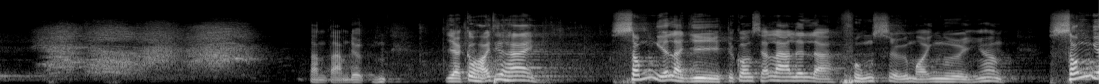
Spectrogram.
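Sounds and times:
group of children shouting in unison: 0:00.3 - 0:02.8
speech: 0:03.1 - 0:10.9.

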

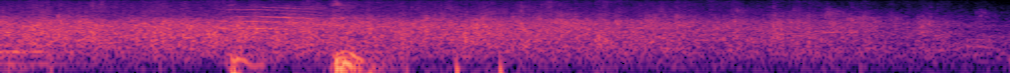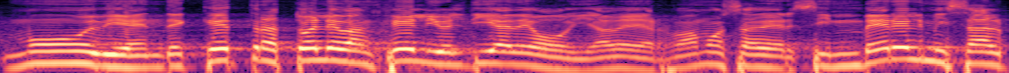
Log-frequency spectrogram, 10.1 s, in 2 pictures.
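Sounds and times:
audience applause: 0:00.0 - 0:05.1
speech: 0:05.1 - 0:10.0.

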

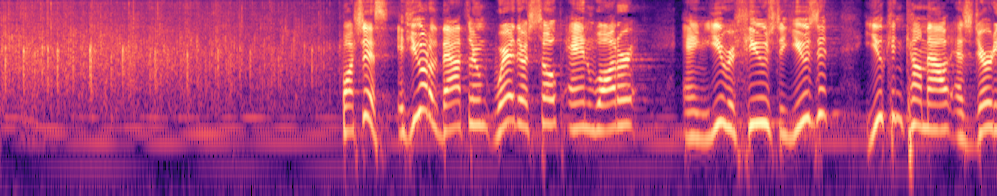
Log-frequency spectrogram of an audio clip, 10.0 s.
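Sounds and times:
audience clapping hands: 0:00.0 - 0:03.5
speech: 0:03.4 - 0:09.9.

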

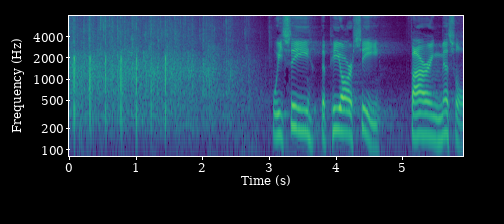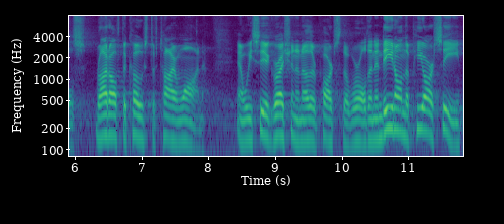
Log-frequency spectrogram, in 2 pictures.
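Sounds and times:
audience applause: 0:00.0 - 0:02.9
speech: 0:03.1 - 0:11.8.

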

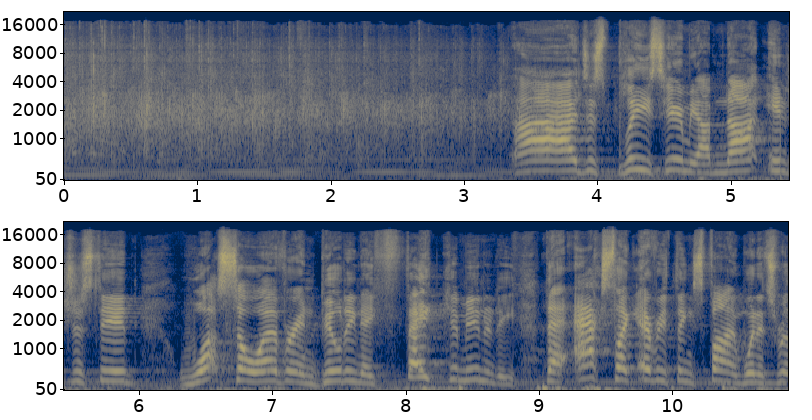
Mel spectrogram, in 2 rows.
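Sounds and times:
audience clapping and applauding: 0:00.0 - 0:04.3
speech: 0:03.4 - 0:10.8.

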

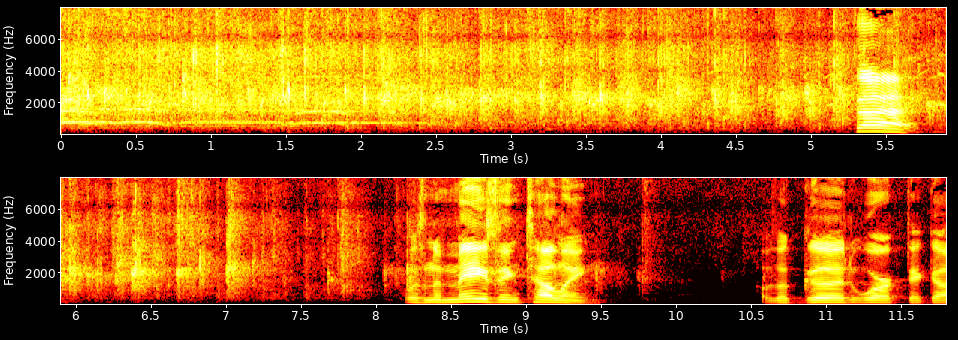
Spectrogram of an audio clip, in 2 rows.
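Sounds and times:
round of applause: 0:00.0 - 0:08.4
speech: 0:05.3 - 0:05.8, 0:08.2 - 0:09.5, 0:10.6 - 0:11.7.

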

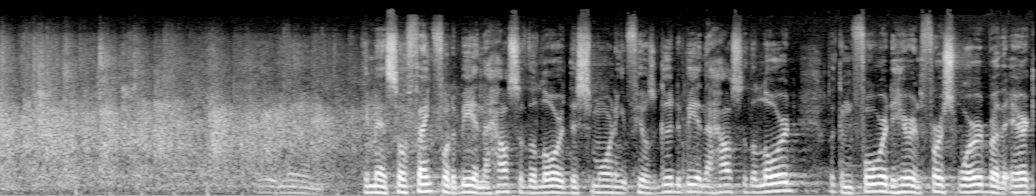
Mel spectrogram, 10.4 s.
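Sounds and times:
audience hand clapping: 0:00.0 - 0:04.7
speech: 0:03.7 - 0:10.3.

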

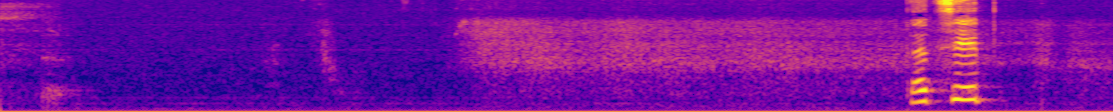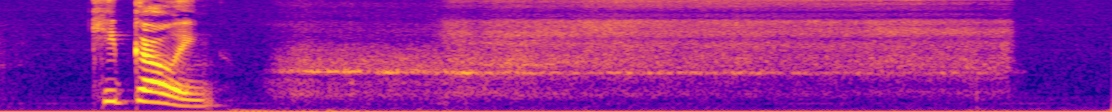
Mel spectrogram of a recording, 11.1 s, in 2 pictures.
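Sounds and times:
person doing four-square breathing exercise: 0:02.3 - 0:05.8, 0:06.9 - 0:10.7
speech: 0:04.6 - 0:05.1, 0:06.0 - 0:06.7.

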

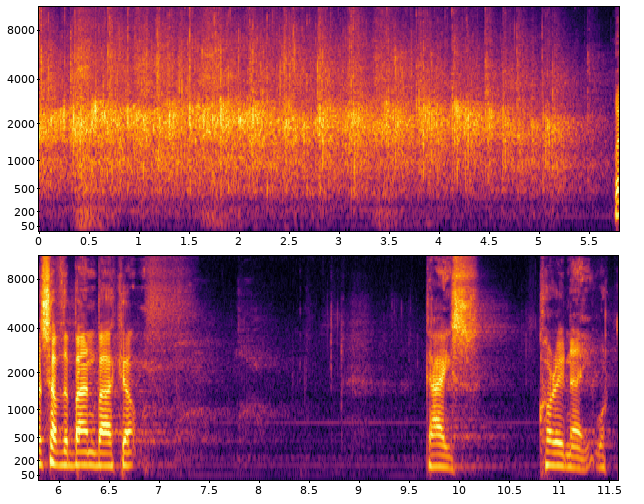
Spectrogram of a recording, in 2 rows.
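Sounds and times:
large crowd applauding: 0:00.0 - 0:05.8
speech: 0:05.8 - 0:07.0, 0:09.7 - 0:10.2, 0:10.8 - 0:11.5.

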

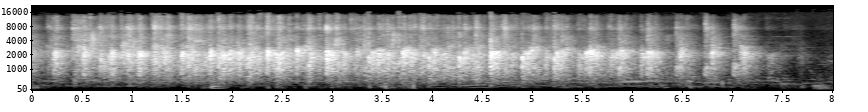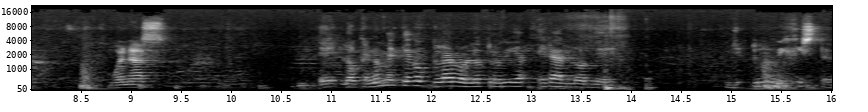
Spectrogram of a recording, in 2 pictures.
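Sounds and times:
audience applause: 0:00.0 - 0:07.7
speech: 0:11.6 - 0:14.0, 0:15.2 - 0:16.0.

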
